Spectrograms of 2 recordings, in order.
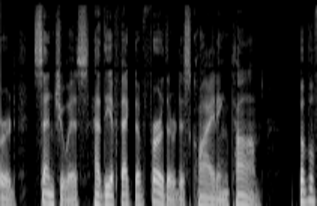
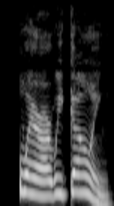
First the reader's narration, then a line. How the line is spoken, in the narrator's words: she cried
